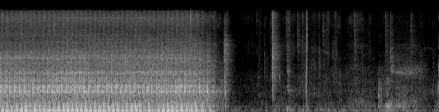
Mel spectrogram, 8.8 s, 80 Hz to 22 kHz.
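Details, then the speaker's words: Motorcycle after three hours of riding and idle adjustment, parked warm: the idle sits high, near 2000 rpm, after being just under 1500; steady fast idle then shut off, cause unknown. "came back and then what did you guys see you saw it idling high hitting close to 2 000."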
